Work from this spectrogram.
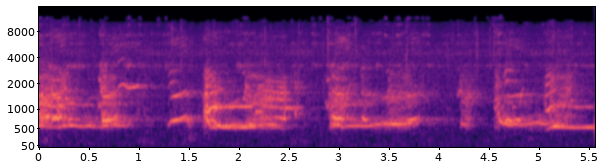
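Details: Beagles rabbit hunting in the rain, baying in long drawn-out howls around a steady pitch with rising overtones, several voices overlapping in bouts that break off and restart roughly every one to two seconds.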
